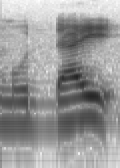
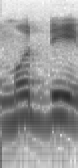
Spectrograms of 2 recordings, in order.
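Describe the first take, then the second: First: The vowel after the doubled consonant is a. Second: The vowel after the doubled consonant is i. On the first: The speaker calls it wrong. "bukan fathah" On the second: The speaker calls it right. "itu kasroh"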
